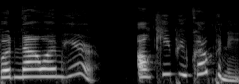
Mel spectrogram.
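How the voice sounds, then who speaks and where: Putting on a character voice, a woman speaks at a moderate pace in an extremely high, squeaky tone. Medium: read story. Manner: chatty, self-important.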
